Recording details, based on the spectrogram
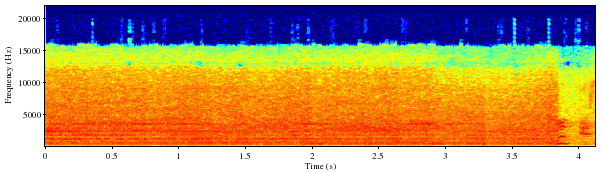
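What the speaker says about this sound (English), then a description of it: "I found an old hairdryer, and we're gonna try and melt off the glue" An old hair dryer blowing continuously to melt off glue, with a loud, steady whooshing whine, close up, cutting off abruptly near the end.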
